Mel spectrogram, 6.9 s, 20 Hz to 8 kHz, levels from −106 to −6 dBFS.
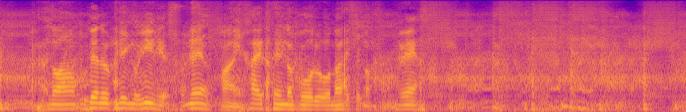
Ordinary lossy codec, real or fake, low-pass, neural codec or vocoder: none; fake; none; codec, 16 kHz, 1 kbps, FreqCodec, larger model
